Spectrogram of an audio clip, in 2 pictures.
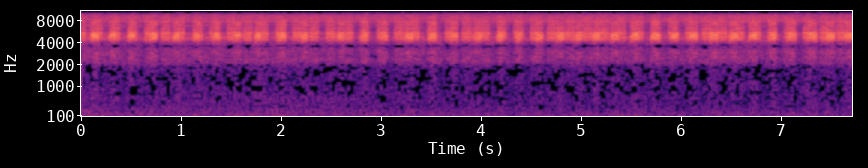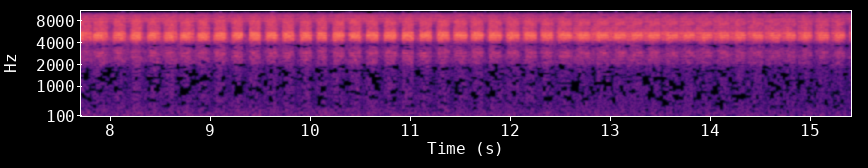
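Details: Cicadas singing in summer in the south of France, Provence: a loud, harsh, high buzzing chorus that throbs in steady pulses about three times a second, unbroken for the whole stretch, with no other sounds.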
